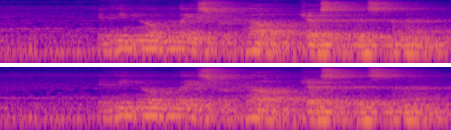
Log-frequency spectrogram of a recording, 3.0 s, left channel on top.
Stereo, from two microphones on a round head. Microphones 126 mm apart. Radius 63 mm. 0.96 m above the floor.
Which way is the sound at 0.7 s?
30° left (ahead or behind).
